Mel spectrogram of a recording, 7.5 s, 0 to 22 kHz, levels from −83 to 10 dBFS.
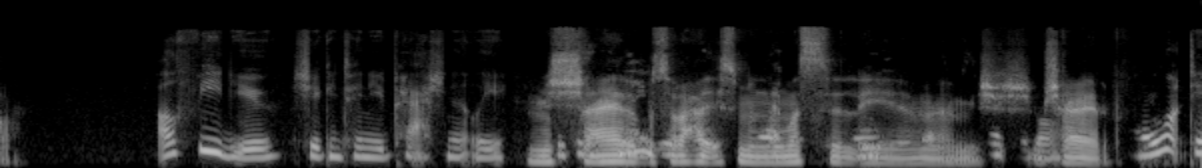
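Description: A speech recording with two kinds of fault. From 3.58 to 6.48 s the voice repeatedly dips and drops out in pieces, about 2 s in total, at worst by about 35 dB. It happens again from 7.02 to 7.27 s, for roughly 0.3 s. This is speech suppressed in double talk. The likely cause is an echo canceller that could not tell this talker from loudspeaker echo while the far side spoke, so it turned everything down. Inside the first stretch, from 3.93 to 4.1 s, a faint second copy of the voice appears. It trails the original by 271 ms and sits about 20 dB below it. This is an echo leak. A loudspeaker on the far end likely fed the voice back into its microphone, and that end's canceller let a scrap of it through.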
